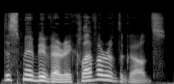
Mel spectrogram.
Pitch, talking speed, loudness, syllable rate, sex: 155 Hz, 275 wpm, -17 LUFS, 6.2 syllables/s, male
